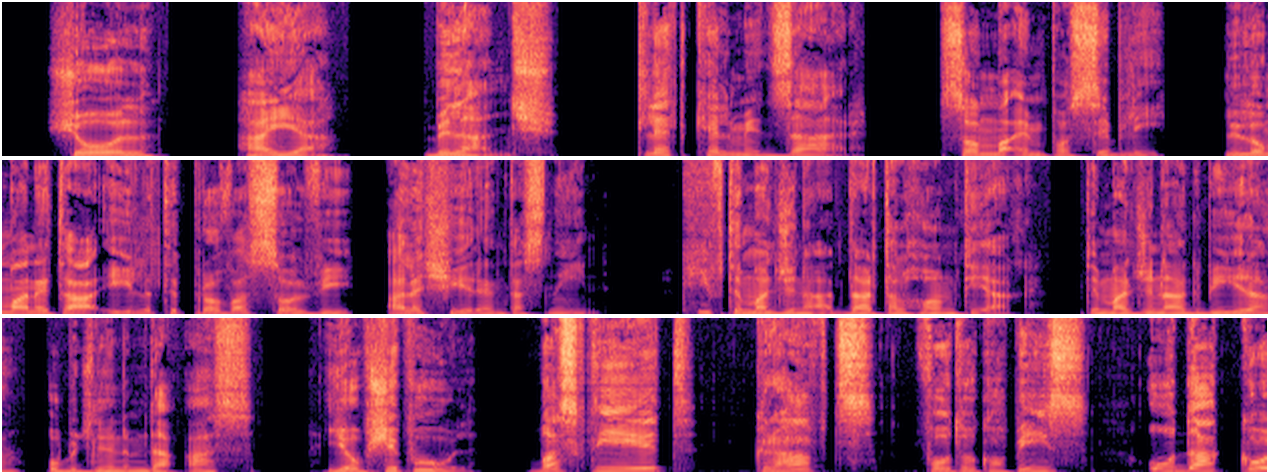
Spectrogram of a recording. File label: maltese voiceover locutor; Maltese male voice over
